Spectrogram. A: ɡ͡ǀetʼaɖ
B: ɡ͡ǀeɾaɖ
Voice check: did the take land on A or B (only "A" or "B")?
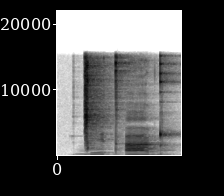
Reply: A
